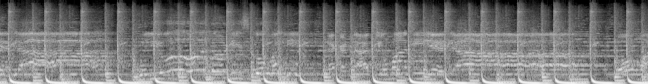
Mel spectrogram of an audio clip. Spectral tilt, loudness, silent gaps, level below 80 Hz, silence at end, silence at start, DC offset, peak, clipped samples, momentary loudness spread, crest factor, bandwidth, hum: -5 dB/octave; -7 LUFS; none; -8 dBFS; 0 s; 0 s; under 0.1%; 0 dBFS; 8%; 1 LU; 4 dB; 19.5 kHz; none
